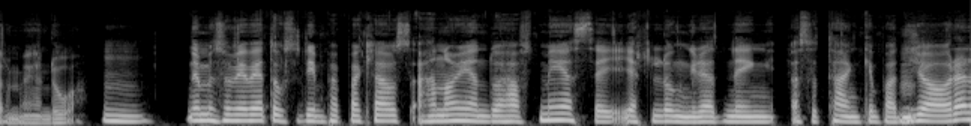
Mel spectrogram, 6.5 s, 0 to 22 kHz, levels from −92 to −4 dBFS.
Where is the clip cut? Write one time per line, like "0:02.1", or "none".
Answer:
0:05.2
